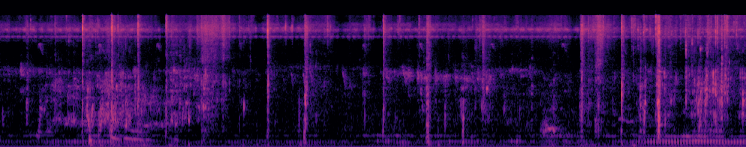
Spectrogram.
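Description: Wet mud being squished, patted and pressed by hand: irregular wet slaps and squelches, packed around a bamboo frog trap.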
